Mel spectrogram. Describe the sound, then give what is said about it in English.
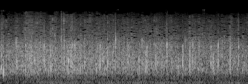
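A round of applause from an audience at a conference, given to an attendee. Dense, even clapping holds for the whole stretch, with small bursts of louder claps. “Let's give him a round of applause, too.”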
